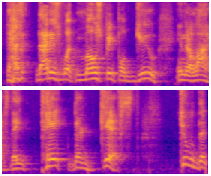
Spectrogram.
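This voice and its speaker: A man speaks in a somewhat breathy voice with lively intonation. The background is quiet. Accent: non-native. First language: not English. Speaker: life coach, podcast host. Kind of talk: solo motivational podcast monologue. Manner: conversational with frequent fillers.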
